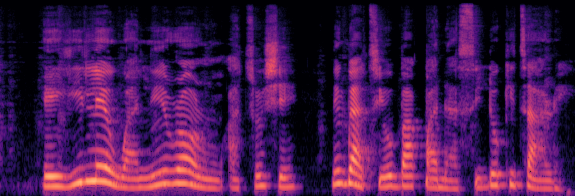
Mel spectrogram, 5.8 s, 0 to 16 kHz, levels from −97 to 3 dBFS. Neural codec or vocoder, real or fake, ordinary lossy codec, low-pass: none; real; none; 14.4 kHz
